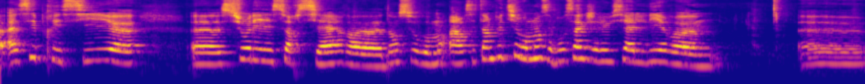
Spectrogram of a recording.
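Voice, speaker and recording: A young woman with an Alsatian accent talks in a high, bright voice, chatty and full of little hesitations. She pokes fun at herself as she shows off her books. The sound is roomy and echoey. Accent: Alsatian French. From Alsace, France. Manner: chatty, many fillers, self-mocking. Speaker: book vlogger. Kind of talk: casual book haul vlog. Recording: echoey room.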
